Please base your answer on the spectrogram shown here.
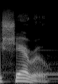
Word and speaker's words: Sheru: He also learned he had been mispronouncing his name his whole life. His name is actually Sheru, which means lion.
